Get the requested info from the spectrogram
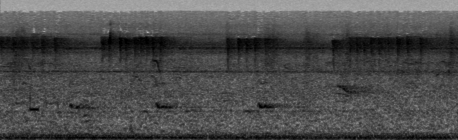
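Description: Outdoor forest ambience: insects buzzing high in spells of a second or two that stop and start, with short chirps, most likely a bird, repeating about once a second, over a low steady hum.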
